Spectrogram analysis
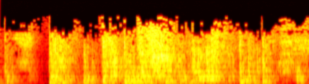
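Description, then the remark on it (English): A door is forced open: a sudden loud crash followed by a dense run of heavy thumps, bangs and clattering that keeps going for a few seconds, with no talking. “The door! It won't open, sir! Out of the way, Anderson. Coming through.”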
